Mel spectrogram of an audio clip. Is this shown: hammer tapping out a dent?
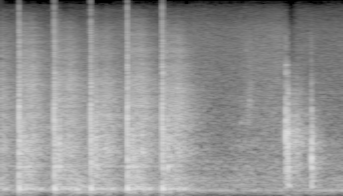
yes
